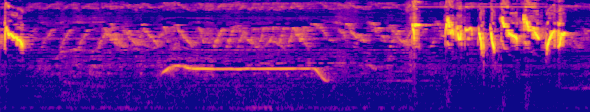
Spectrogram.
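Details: A harsh, short-burst song from a black-eyed white-eye: after soft high chatter and a long, steady, lower whistle-like tone that drops at its end, a quick run of loud, sharp, high chirps follows.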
